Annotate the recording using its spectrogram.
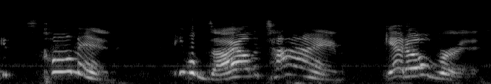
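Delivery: high, slow, drawn-out mock brush-off; nonchalant queen. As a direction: shrug off death as the flippant queen. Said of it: "real nonchalant about it".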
